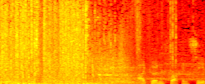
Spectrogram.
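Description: Rapid gunfire rattles loudly.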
